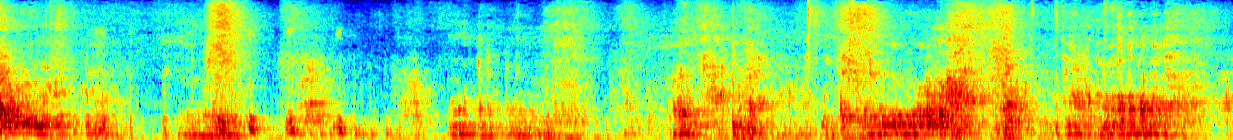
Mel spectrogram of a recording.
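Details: Rottweiler playing with another dog, giving rough growls and grumbling vocalisations in irregular bursts over several seconds, with a person's voice heard in the room.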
